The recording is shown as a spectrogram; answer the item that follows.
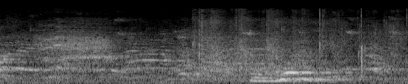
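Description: Basketball dribbled on an outdoor concrete court: a run of sharp bounces in the second half, mixed with the voices of players and spectators.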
